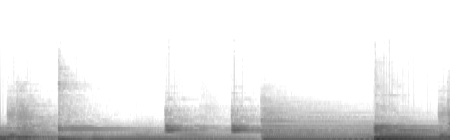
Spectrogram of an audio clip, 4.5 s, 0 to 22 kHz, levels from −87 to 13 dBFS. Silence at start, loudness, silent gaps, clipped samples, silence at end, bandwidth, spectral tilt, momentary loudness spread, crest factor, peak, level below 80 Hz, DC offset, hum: 0 s; -25 LUFS; none; under 0.1%; 0 s; 8.6 kHz; -8 dB/octave; 15 LU; 20 dB; -4 dBFS; -74 dBFS; under 0.1%; none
